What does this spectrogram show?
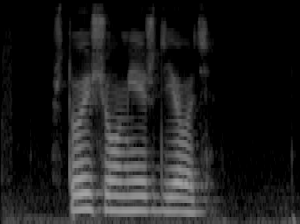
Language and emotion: Russian, neutral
